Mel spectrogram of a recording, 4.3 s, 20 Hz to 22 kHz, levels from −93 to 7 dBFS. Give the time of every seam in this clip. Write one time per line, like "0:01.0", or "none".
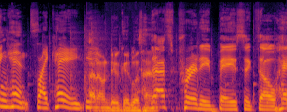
0:01.3
0:02.3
